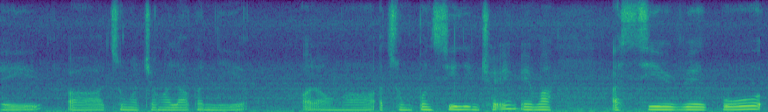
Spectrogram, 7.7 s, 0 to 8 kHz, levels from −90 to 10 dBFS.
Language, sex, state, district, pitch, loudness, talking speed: Mizo, female, Mizoram, Aizawl, 180 Hz, -17 LUFS, 170 wpm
